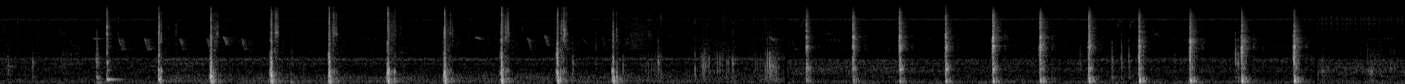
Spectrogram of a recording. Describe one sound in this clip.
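A wooden stake is knocked into the ground with steady, regular blows.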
